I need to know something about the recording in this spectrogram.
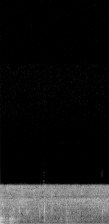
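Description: Steady hiss with a low, even hum underneath: the background noise of a played-back field recording, with a word ending at the start and faint voices in the noise.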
